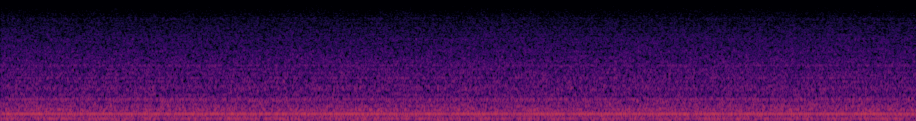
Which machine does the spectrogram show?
pump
